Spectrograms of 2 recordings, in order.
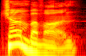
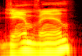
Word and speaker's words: Jambavan: Jemavan's name is pronounced Jambavan. How the hell have you been saying it? That's how I've been saying it, not Jamvan.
